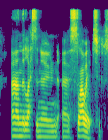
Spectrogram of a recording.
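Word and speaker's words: Slaithwaite: the Lesser known uh slawit looks like s weight when it's spelled um who have been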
